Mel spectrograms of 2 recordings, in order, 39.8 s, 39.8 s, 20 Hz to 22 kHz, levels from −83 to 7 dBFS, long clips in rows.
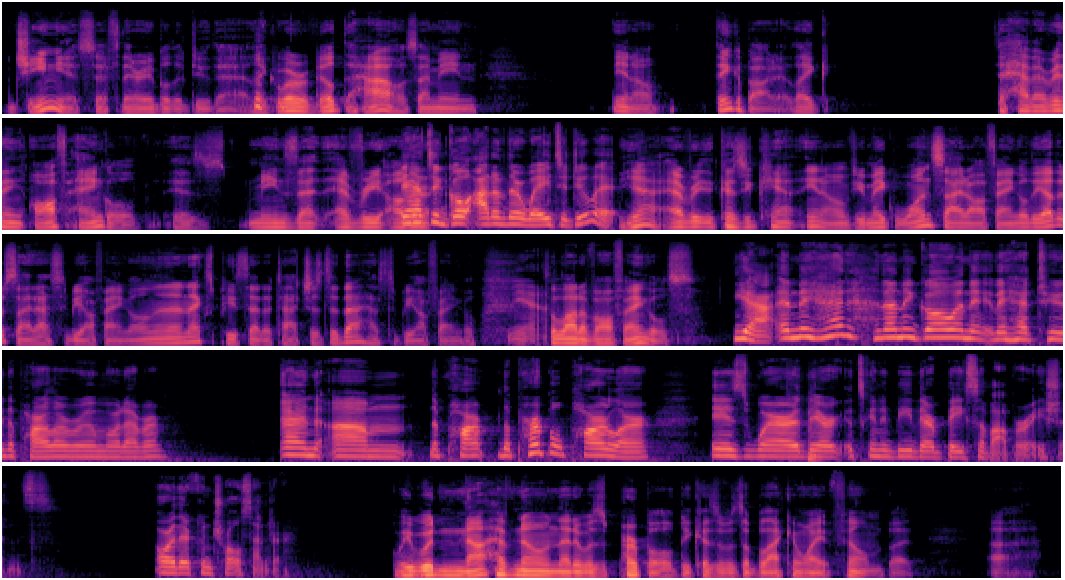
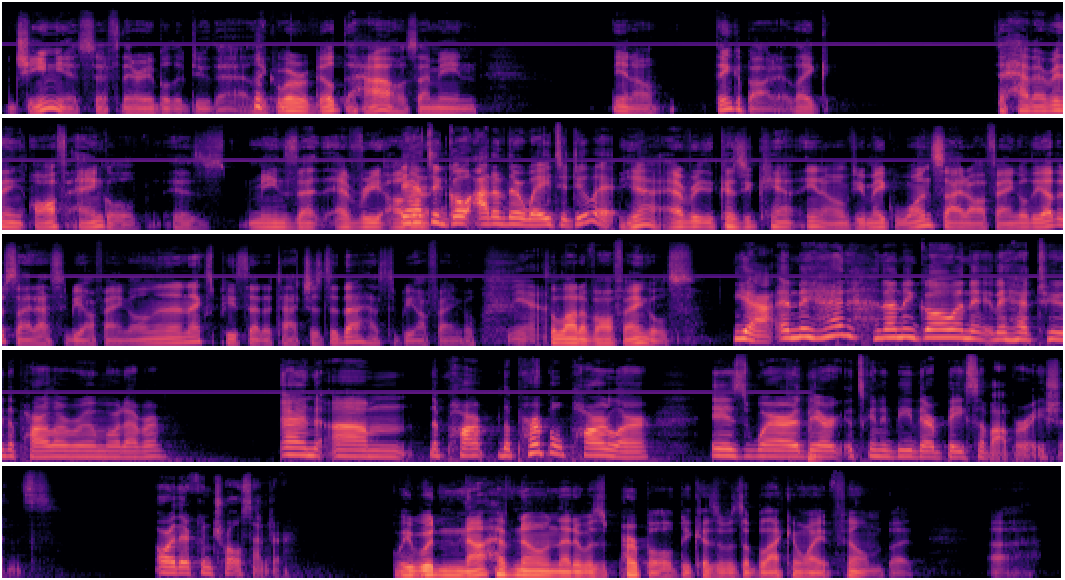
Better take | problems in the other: first | high-pitched whine; faint; until 30 s; 5.5 kHz, 25 dB below the speech

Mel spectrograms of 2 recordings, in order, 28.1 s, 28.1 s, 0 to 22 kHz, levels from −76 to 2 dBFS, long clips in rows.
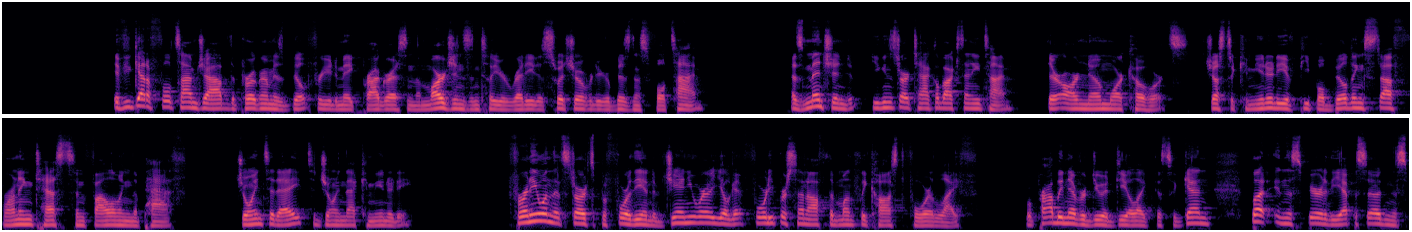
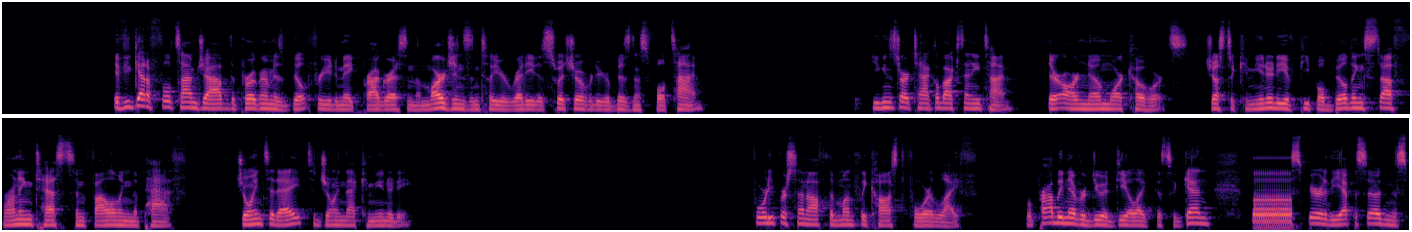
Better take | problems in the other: first | audio freezing; at 7.5 s for 1 s, at 19 s for 2.5 s and at 27 s

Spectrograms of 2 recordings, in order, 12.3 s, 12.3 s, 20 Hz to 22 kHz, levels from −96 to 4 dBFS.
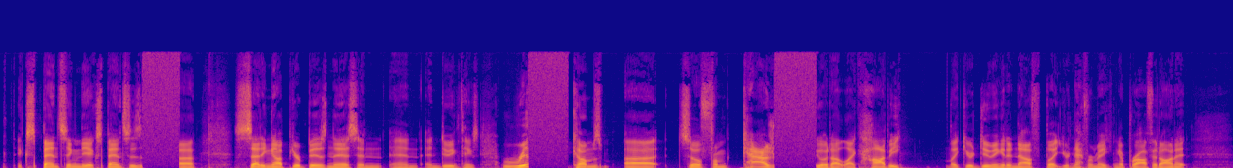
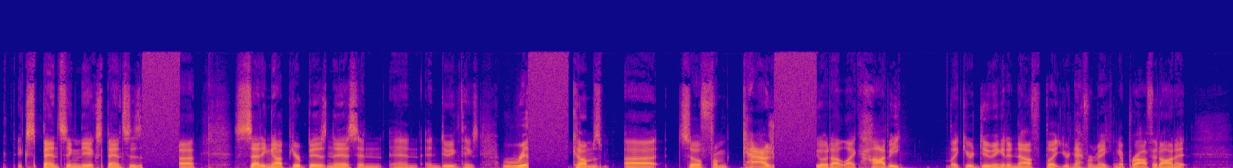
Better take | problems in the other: neither | audio cutting out; filled with static; at 1.5 s, at 5.5 s and at 7.5 s; the same in both

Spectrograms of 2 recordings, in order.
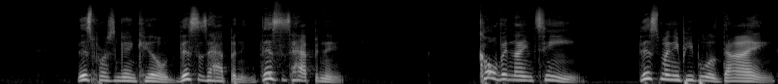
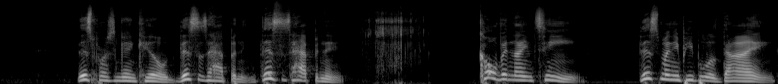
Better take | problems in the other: first | footsteps; faint; at 3.5 s; peak 10 dB below the speech

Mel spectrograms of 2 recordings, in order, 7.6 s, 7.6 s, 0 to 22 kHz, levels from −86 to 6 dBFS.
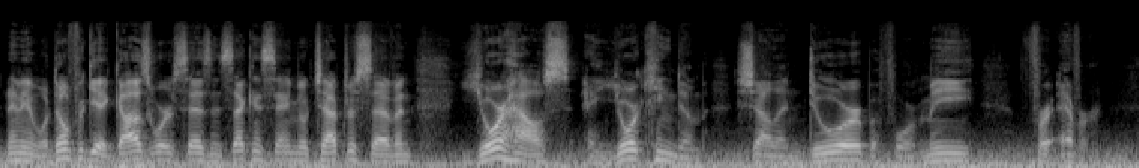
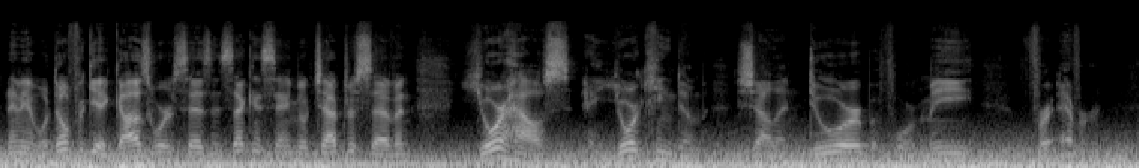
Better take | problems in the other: first | low rumble; loud; throughout; 10 dB below the speech; faint in the first

